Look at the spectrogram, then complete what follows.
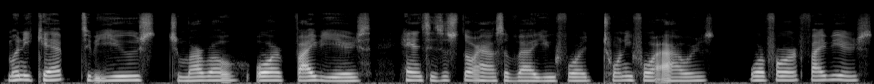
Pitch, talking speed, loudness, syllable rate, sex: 185 Hz, 165 wpm, -20 LUFS, 4.3 syllables/s, female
